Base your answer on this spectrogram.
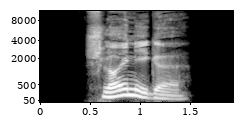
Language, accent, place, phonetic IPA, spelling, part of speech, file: German, Germany, Berlin, [ˈʃlɔɪ̯nɪɡə], schleunige, adjective, De-schleunige.ogg
- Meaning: inflection of schleunig: 1. strong/mixed nominative/accusative feminine singular 2. strong nominative/accusative plural 3. weak nominative all-gender singular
